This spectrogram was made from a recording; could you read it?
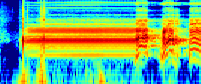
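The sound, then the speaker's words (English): A loud, flat electronic buzzer drones steadily for about a second and a half after two sharp clicks, then gives way to warbling, wavering tones near the end. “I want to keep the bullshit buzzer there anyway.”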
